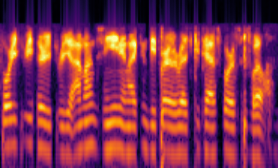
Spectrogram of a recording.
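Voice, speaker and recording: A man's voice: mid-range voice, flat delivery, fast talker, clear, resonant tone, no room sound. Man's urgent voice over a police walkie-talkie. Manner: clipped, loud and urgent. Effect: heard over a police walkie-talkie. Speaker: police officer in the field. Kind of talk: terse radio call-signs. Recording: tinny radio transmission.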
